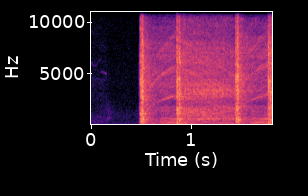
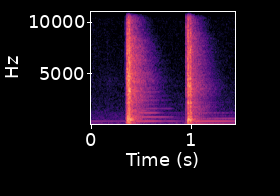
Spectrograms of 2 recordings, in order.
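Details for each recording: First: Old GM Delco starter on the bench during voltage drop testing, four-gauge cables, negligible drop: a few sharp clicks, then strong even high-pitched whir spinning down smoothly; starter turning freely and healthy. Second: Starter solenoid on the bench with the battery cable removed, energized to simulate the no-start click heard in a vehicle, drawing almost 60 amps; two sharp loud clicks with a metallic ring, nothing turning.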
